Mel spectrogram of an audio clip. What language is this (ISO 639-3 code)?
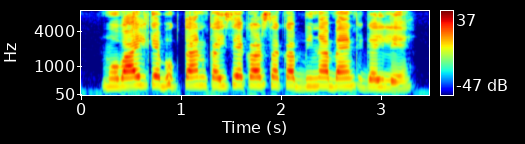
mag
